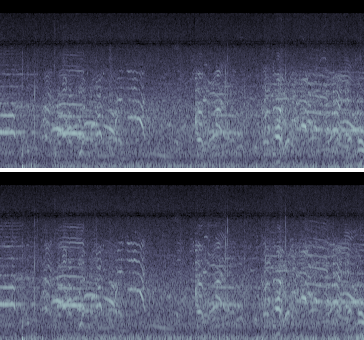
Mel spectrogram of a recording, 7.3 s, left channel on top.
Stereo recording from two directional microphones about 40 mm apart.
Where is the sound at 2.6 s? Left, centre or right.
Right.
